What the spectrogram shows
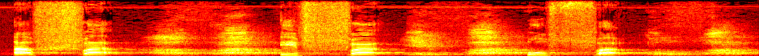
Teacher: فا کے بجائے پا پڑھ دیتے ہیں. تو اف فا کی یہ آواز سانس والی آواز یہ ظاہر ہونی چاہیے.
